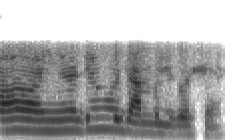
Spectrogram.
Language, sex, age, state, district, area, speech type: Assamese, female, 60+, Assam, Lakhimpur, rural, conversation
